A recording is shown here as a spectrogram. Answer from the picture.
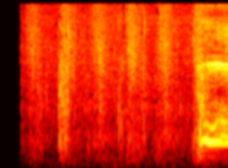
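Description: Footsteps of a group of soldiers running, boots striking the ground in a loose, irregular patter, fairly faint.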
